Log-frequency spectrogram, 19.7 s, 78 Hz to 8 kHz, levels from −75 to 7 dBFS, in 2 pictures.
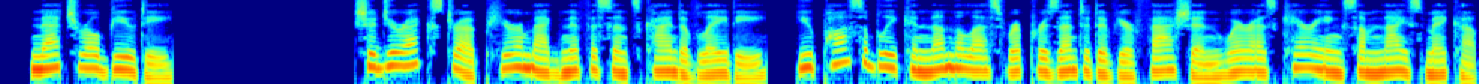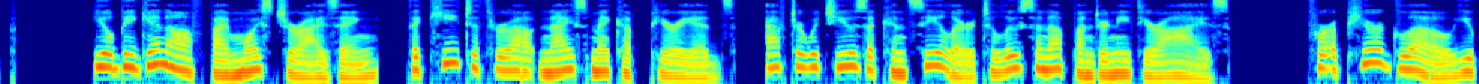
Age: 40-59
